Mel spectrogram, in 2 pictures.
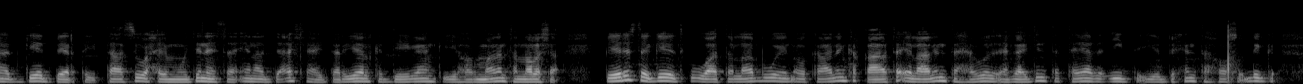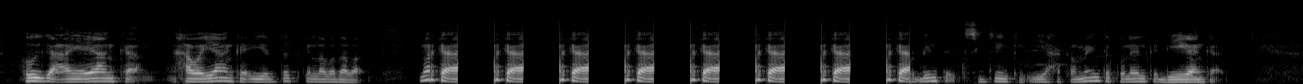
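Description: Speech, with plainly audible watery MP3 compression throughout, likely from a low bitrate around 32 kbps; a spectrogram shows nothing above 8.4 kHz and flickering high-frequency patches. From 10.31 to 11.22 s, just before "iyo bixinta", a drift correction step speeds the audio up 5.4% and raises pitch about 91 cents, likely a clock-matching rate jump visible as upward-shifted harmonics. From 17.61 to 22.13 s, a stutter with silent gaps, likely a stalling stream, repeats a 284 ms burst seven times, each followed by 370 ms of silence, showing as evenly spaced blocks on the waveform.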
